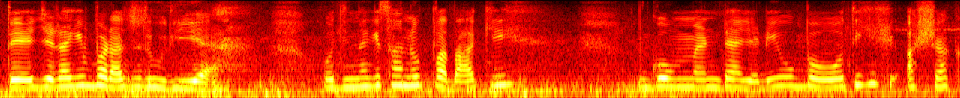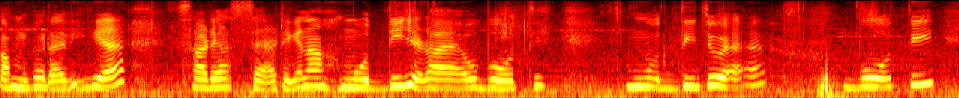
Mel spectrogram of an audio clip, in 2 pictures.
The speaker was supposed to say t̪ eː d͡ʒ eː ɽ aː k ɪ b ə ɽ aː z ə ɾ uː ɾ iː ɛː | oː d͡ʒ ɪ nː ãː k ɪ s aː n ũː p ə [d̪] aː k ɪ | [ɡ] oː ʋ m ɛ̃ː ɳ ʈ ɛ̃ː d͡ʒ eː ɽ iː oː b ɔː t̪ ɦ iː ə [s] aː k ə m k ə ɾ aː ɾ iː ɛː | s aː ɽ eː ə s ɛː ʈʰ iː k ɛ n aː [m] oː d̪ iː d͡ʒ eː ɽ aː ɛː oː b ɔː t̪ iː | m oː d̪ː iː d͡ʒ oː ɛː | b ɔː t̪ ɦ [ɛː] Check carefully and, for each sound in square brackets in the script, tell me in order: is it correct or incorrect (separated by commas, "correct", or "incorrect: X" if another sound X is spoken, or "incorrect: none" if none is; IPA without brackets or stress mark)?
incorrect: t̪, correct, incorrect: ʃ, correct, incorrect: iː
